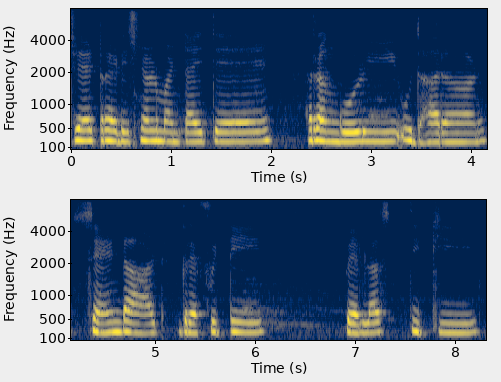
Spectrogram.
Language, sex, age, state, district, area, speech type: Goan Konkani, female, 18-30, Goa, Salcete, rural, spontaneous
